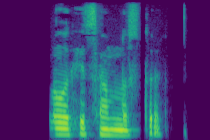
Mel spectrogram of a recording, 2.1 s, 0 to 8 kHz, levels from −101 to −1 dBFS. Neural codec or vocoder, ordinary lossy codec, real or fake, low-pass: none; AAC, 48 kbps; real; 7.2 kHz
